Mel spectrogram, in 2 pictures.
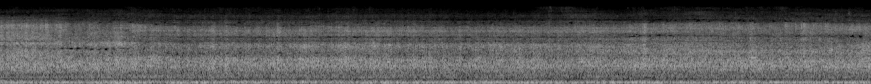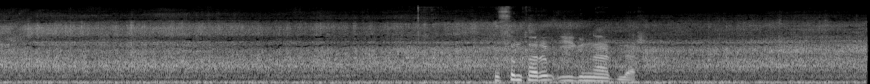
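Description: A combine harvester drones far off as it harvests corn.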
